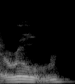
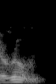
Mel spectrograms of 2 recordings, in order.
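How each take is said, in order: First: The vowel is long and drawn out. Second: The vowel is short and clipped. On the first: "I personally pronounce it in a long way" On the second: "some people, generally Americans, I think, say room"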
